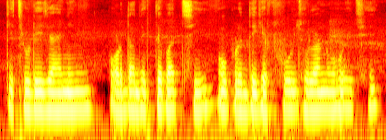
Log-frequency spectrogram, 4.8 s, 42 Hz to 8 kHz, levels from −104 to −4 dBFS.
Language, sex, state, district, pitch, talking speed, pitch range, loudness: Bengali, male, West Bengal, Cooch Behar, 130 Hz, 125 wpm, 125-130 Hz, -17 LUFS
